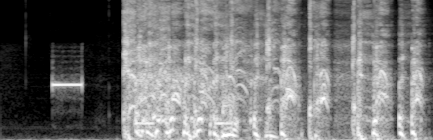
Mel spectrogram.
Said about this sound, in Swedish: så att om det är telefonsvarare så kan vi bara hosta. Ja, då hostar vi bara. Säger ingenting.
